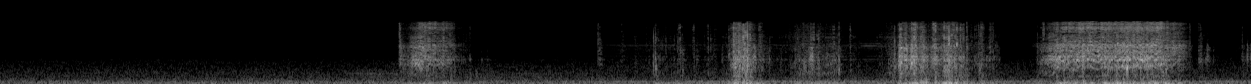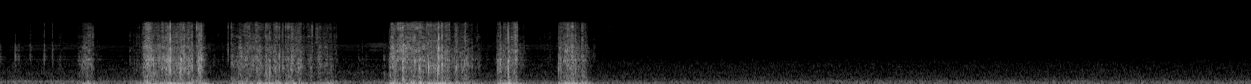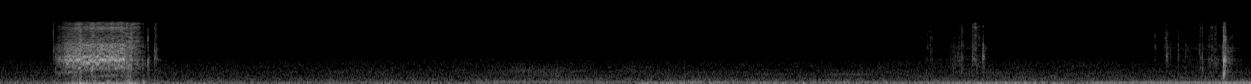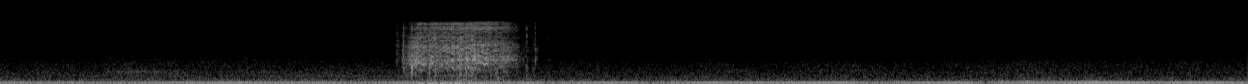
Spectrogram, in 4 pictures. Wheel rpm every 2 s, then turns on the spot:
0, 0, 0, 0, 20, 60, 10, 30, 20, 10, 0, 0, 10, 10, 0, 0, 0, 0, 10, 0, 20, 20, 0, 0, 0.
8-10 12-20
